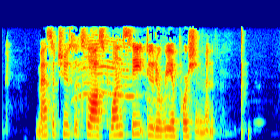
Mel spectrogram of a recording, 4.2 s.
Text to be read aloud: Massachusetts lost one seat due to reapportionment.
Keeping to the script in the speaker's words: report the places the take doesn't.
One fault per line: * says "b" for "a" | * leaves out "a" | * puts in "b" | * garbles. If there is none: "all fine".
all fine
